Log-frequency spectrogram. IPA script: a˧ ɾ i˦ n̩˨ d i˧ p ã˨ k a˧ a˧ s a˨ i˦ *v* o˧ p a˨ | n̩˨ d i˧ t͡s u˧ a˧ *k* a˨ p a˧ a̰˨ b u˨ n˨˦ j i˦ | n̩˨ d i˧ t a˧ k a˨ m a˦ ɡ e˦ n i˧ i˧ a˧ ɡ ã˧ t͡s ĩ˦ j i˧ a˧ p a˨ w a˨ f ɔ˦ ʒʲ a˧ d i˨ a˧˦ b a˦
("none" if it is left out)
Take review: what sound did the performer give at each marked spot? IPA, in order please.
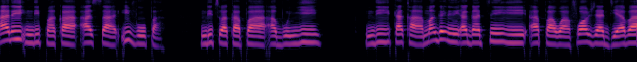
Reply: v, k

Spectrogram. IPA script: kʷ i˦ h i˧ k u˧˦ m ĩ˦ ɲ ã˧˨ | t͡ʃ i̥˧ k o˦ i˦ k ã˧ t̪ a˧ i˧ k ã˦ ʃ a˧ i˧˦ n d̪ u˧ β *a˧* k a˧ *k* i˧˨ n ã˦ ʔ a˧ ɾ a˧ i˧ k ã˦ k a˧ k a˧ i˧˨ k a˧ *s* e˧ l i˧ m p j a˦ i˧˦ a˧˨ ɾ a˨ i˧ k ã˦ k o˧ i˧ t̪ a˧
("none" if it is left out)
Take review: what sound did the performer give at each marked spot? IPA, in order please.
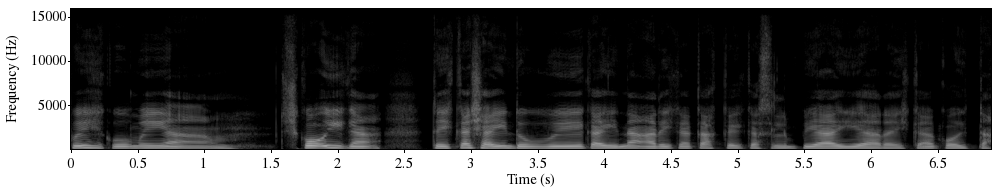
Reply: i˧, none, s

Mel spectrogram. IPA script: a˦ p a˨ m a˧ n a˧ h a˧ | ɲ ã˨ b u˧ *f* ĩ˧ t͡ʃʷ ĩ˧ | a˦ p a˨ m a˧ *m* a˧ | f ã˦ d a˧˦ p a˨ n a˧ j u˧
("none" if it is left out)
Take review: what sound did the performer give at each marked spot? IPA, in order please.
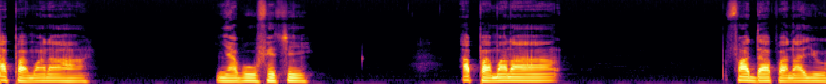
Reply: f, n

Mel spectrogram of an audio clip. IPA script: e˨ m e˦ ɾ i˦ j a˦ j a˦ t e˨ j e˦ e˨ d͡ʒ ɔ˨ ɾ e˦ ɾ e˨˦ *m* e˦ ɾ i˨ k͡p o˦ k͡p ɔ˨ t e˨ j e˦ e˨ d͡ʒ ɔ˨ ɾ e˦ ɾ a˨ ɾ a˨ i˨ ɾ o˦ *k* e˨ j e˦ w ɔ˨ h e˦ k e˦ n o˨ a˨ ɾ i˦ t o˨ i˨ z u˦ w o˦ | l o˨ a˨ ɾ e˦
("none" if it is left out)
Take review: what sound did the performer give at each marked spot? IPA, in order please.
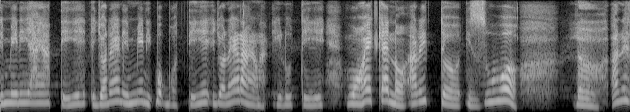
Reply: m, t

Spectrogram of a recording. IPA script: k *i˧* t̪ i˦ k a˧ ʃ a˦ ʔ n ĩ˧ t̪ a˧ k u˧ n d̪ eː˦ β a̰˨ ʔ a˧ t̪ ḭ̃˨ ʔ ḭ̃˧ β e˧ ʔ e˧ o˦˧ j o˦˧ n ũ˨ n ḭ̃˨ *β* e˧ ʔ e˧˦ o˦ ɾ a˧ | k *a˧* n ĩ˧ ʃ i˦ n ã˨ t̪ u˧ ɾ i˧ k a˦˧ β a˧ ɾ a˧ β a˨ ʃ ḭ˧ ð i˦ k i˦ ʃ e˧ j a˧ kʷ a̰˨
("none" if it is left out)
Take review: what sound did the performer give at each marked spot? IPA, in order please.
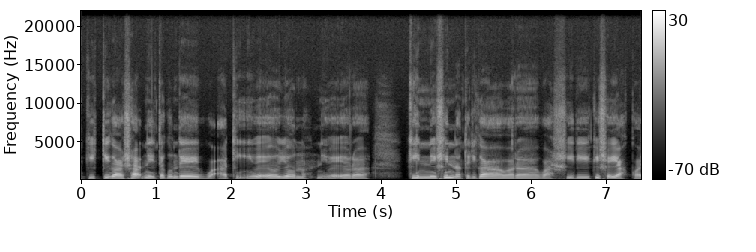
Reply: i˧, β, i˧

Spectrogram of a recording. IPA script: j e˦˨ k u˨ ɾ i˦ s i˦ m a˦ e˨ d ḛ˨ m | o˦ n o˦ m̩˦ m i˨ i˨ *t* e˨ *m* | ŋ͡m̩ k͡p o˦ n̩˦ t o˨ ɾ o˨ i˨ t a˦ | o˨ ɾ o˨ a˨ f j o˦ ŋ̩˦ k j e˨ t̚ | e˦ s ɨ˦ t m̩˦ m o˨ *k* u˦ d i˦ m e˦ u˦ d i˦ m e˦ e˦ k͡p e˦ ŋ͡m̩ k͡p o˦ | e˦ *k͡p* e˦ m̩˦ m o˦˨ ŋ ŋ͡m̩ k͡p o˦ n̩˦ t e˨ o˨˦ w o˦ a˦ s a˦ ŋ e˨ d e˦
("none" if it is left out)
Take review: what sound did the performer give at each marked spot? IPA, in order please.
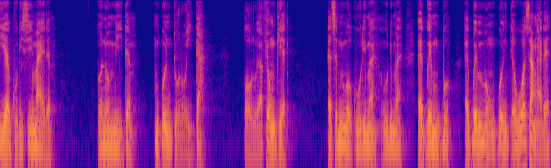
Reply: t, m, k, k͡p

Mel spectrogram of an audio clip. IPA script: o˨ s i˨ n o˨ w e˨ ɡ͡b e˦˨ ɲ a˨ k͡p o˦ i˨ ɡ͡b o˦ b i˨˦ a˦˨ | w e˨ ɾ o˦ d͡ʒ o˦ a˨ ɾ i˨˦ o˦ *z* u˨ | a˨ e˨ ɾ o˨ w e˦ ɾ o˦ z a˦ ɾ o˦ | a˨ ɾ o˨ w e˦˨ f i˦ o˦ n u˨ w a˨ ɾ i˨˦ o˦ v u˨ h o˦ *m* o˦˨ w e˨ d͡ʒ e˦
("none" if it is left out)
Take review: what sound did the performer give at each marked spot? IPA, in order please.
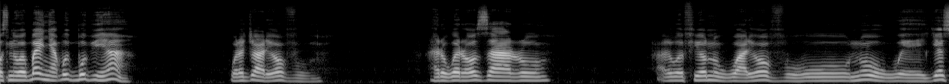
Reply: v, n

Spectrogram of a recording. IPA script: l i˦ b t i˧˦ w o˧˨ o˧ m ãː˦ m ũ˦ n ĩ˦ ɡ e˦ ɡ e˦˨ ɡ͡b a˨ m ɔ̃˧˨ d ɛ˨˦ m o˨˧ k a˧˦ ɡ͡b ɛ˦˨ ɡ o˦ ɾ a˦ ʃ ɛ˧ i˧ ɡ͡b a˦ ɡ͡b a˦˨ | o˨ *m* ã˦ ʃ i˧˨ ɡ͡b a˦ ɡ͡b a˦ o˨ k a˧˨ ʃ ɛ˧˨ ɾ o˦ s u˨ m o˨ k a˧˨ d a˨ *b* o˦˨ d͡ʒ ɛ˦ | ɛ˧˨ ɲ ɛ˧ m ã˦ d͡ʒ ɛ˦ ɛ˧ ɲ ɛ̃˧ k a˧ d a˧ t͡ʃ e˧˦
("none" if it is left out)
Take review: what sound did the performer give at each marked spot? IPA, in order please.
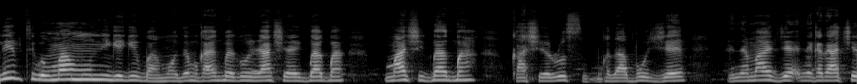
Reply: m, b

